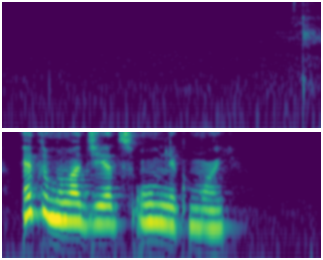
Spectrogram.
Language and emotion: Russian, neutral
